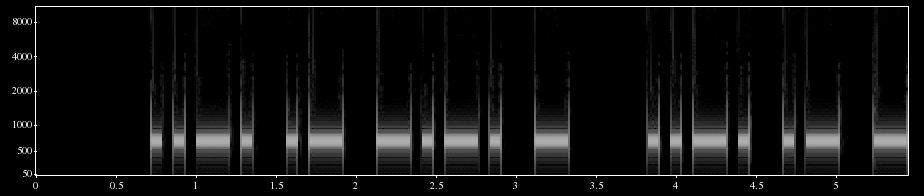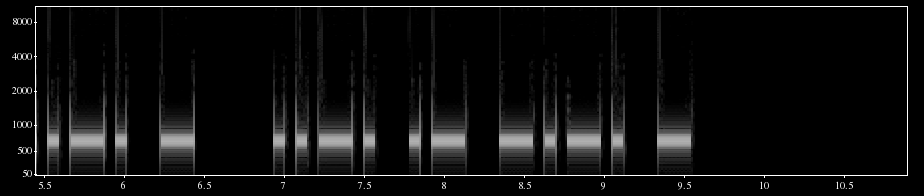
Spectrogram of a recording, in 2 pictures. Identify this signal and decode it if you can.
Morse code, heard as a keyed tone, about 17 wpm, 700 Hz. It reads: FACT FACT FACT
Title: Top 500 Words Repeated 17wpm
